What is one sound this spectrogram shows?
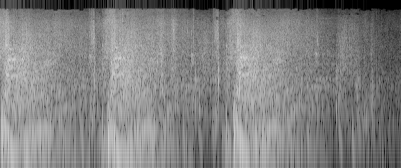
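A crackling energy blast bursts loudly and fades.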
